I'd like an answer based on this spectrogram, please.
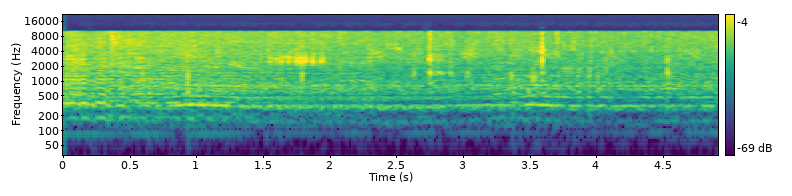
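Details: Worker Saxon wasps (Dolichovespula saxonica) at a nest in a nest box, 30 June 2010, heat having led them to perforate the envelope for cooling; constant layered buzz with short higher wingbeat tones and soft ticks.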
